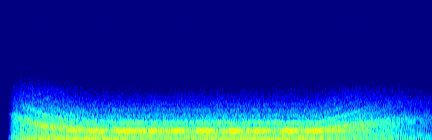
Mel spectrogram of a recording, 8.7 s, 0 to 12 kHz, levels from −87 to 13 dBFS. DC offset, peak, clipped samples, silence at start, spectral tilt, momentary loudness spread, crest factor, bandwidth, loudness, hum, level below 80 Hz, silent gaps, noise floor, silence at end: 0.3%; -16 dBFS; under 0.1%; 0.15 s; -15.5 dB/octave; 13 LU; 12 dB; 1.3 kHz; -30 LUFS; none; -36 dBFS; none; -49 dBFS; 0 s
